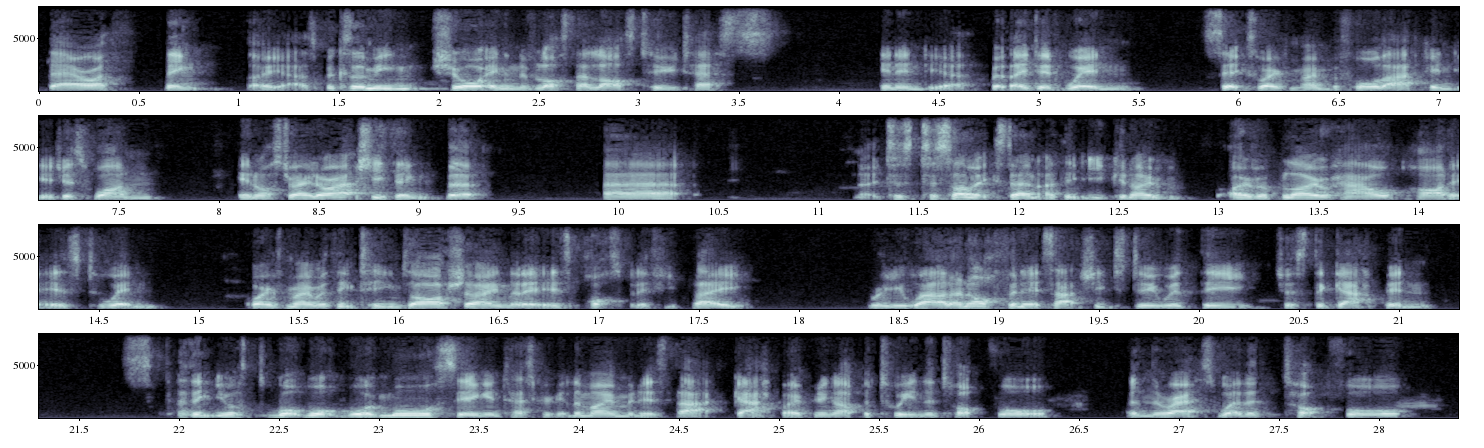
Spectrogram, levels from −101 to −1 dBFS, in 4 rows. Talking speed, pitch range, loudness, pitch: 240 wpm, 115-145 Hz, -21 LUFS, 120 Hz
